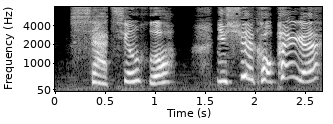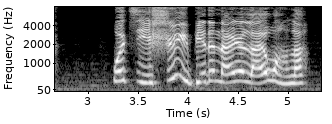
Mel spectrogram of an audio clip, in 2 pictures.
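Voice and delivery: harsh, bitter, sharp, resentful, high-pitched voice. Kneeling, the accused denies the accusation to the accuser: sharp, resentful. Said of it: "恨恨的看了他一眼，厉声说道".

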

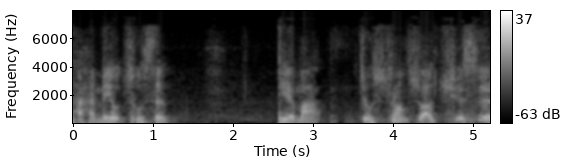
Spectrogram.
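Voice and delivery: acted crying while speaking. Hosting a comedy act sentimentally, telling of the performer's parents dying: acted crying while speaking. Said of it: "你别哭".

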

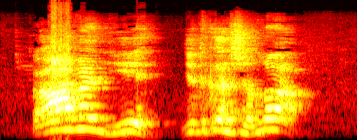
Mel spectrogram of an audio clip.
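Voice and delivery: rushed, hurried, very high-pitched loud yell. The shop owner runs over and calls out to a man, shouting hurriedly. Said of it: "急忙跑过来大喊".

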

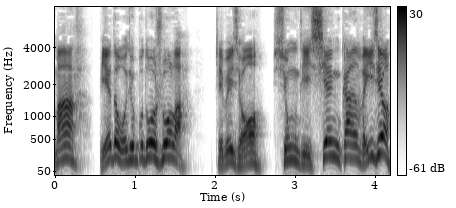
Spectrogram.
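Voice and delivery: very high all-out yell. Retelling a groom's toast after the emcee asked him to be louder: retelling a loud shout. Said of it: "当时就大声的又喊了一遍".

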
